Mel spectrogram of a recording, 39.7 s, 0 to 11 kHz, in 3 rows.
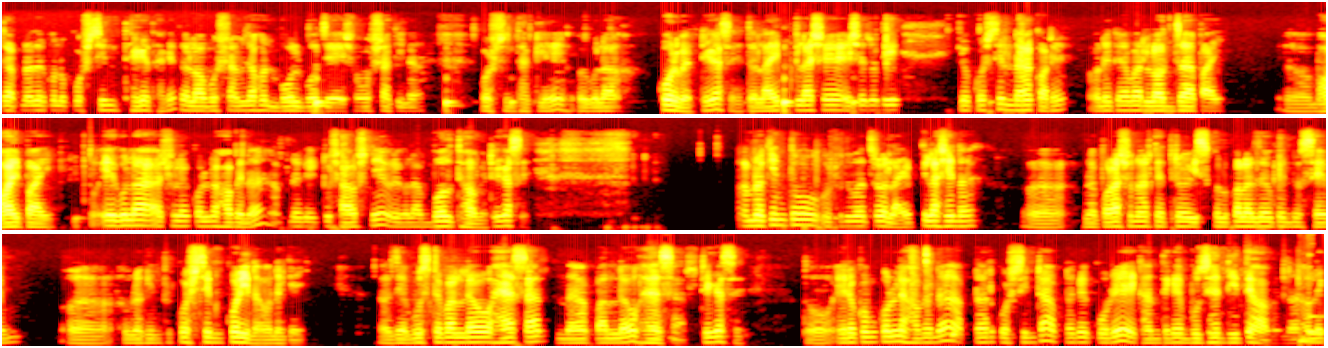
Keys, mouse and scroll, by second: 8.7 ctrl+z, 10.0 ctrl+z, 16.5 ctrl+z, 21.3 ctrl+z, 25.7 ctrl+z, 31.6 ctrl+z, 39.3 ctrl+z.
